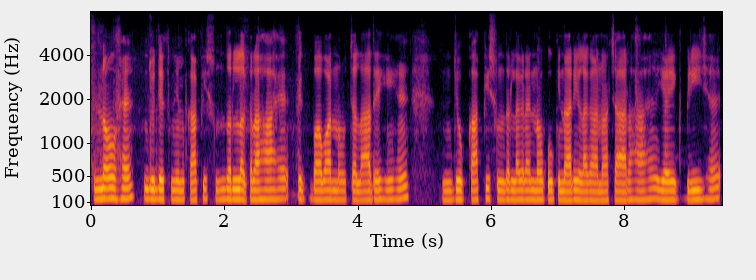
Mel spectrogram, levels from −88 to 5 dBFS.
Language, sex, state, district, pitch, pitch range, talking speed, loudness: Hindi, male, Bihar, Supaul, 145 Hz, 140-150 Hz, 210 wpm, -17 LUFS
